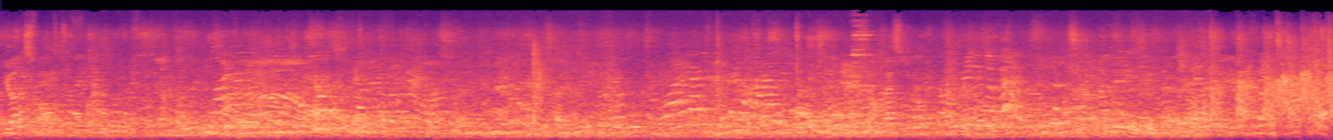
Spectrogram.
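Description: Several men talk and laugh into a microphone.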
